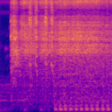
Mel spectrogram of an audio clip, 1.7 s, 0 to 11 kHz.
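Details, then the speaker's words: Honda CB150R after repairing a jammed starter motor (clicking, stuck), started on a weak battery: brief starter whirr, single fires right away and settles into an even putter; normal electric start. "Mantap kan, Bosku? Jos. Alhamdulillah. Huh, tidak ngengkol lagi, Bosku."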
